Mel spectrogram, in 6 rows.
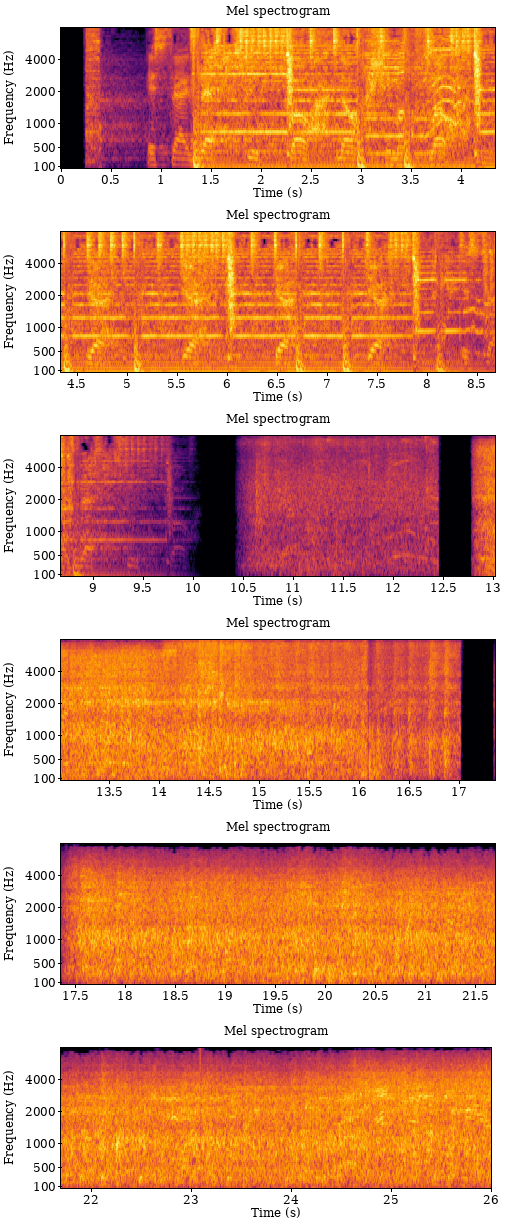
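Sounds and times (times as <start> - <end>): passenger train rolling past: 10.6 - 26.0.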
